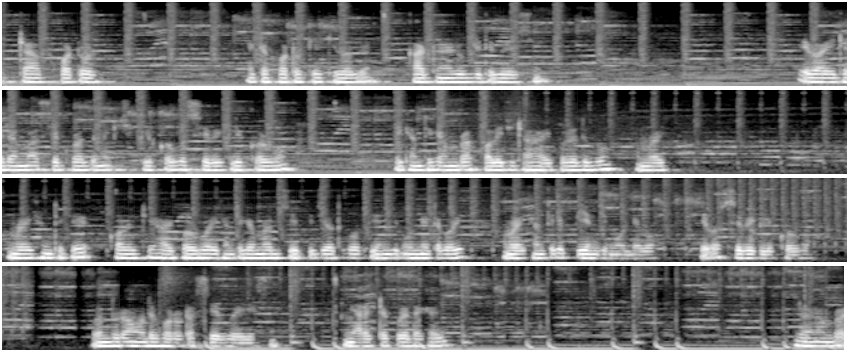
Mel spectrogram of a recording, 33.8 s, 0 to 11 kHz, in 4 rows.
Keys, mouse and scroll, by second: 0.4-0.9 scroll up 1, 2.2 scroll down 1, 5.8 scroll down 1, 6.0-7.1 scroll up 1, 9.8 scroll down 1, 28.9 scroll down 1, 29.0 scroll up 1.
